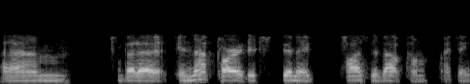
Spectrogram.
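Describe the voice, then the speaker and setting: A man with a Texas accent speaks at a fairly slow pace. His pitch is very deep and low, and his intonation is monotone and flat. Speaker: company manager. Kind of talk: panel discussion.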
